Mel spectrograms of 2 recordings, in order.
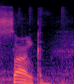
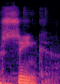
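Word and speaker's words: cinq: But yeah it's the number five in French which is pronounced as sunk or sink. Uh depends on how you like to pronounce it.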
